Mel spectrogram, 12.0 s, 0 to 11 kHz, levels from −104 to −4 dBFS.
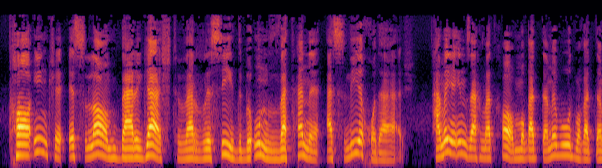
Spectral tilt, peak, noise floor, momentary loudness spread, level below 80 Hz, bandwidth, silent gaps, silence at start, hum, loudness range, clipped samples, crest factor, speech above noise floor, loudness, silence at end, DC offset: -6 dB/octave; -4 dBFS; -63 dBFS; 12 LU; -72 dBFS; 8.6 kHz; none; 0.2 s; none; 6 LU; under 0.1%; 20 dB; 40 dB; -23 LUFS; 0 s; under 0.1%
